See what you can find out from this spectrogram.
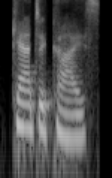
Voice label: "catechize", Indian

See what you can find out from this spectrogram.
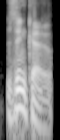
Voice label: "zinco", British

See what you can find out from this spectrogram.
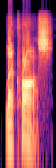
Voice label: "lacrosse", American

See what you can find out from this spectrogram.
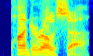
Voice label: "ponderosa", American

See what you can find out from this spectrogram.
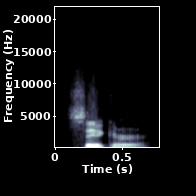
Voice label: "saker", American

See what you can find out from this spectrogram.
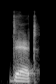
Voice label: "debt", Indian

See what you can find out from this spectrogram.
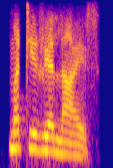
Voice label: "materialize", Indian

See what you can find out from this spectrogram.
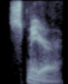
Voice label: "smear", American

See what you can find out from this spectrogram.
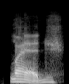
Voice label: "ledge", American

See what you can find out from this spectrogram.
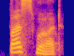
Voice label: "password", Indian; Dictionary

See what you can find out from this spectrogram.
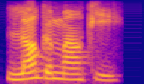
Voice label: "logomachy", Indian

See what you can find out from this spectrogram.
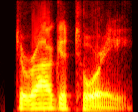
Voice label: "derogatory", American

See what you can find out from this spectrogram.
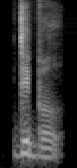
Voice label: "dibble", Indian

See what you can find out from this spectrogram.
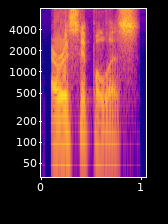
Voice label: "Erysipelas", American

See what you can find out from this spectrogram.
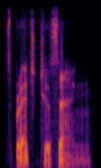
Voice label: "Sprechgesang", British

